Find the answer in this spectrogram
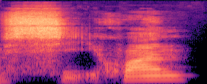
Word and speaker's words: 喜欢: And finally, for the third tone, we have third tone plus neutral tone, and that is, as we saw before, an exception from the rule that the neutral tone is usually lower than the preceding syllable. And here it's higher instead.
